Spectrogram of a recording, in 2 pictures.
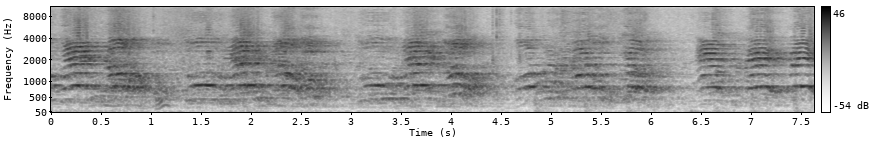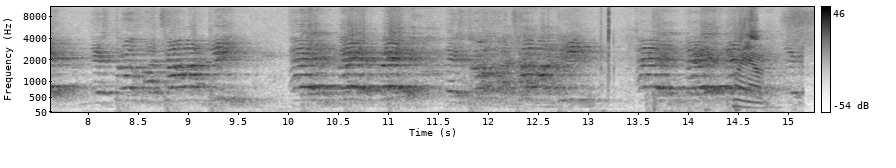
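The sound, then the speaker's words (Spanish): A large crowd of protesters near the Bernabéu stadium in Madrid's Chamartín district chants slogans such as "túnel no" in unison, loud, with rhythmic phrases repeating in waves and only brief dips between them. “porque se oyen cánticos de túnel no y ahora se oían, que no, yo es que tampoco había oído este debate, el PP destroza Chamartín.”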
